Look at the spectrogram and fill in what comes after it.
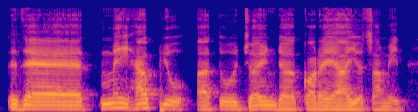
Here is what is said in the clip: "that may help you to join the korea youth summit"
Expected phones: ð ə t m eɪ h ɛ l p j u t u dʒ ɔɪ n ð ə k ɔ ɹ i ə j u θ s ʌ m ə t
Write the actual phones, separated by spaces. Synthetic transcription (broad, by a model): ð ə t m eɪ h ɛ l p j u t u dʒ ɔɪ n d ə k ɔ ɹ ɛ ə j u s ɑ m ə t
